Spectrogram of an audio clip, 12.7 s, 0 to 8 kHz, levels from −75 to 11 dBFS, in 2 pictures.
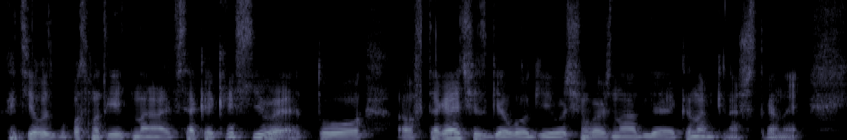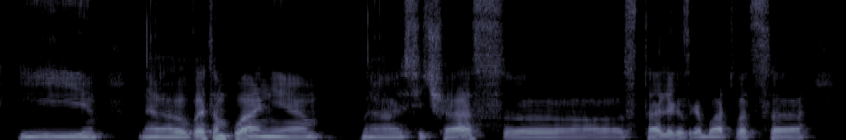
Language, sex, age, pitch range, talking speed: Russian, male, 20-39, 110-135 Hz, 125 wpm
